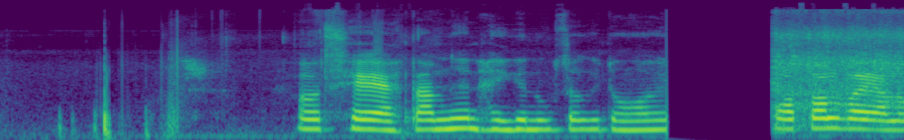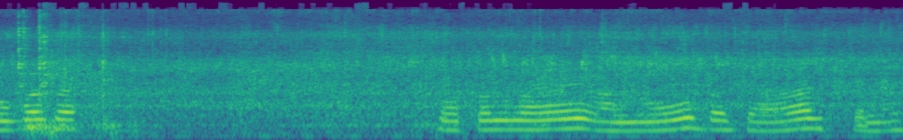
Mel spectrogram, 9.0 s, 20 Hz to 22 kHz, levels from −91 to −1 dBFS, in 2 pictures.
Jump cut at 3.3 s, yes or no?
yes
